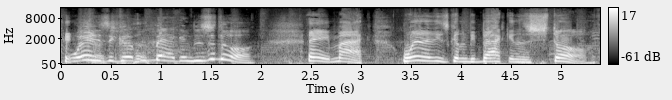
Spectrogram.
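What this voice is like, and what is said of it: Put-on Saturday Night Fever-style accent. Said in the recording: “What accent is that? ... is that John Travolta? ... a Saturday Night Fever ... a little Saturday Night Fever”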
